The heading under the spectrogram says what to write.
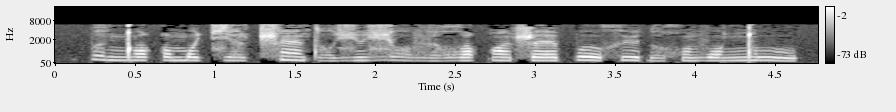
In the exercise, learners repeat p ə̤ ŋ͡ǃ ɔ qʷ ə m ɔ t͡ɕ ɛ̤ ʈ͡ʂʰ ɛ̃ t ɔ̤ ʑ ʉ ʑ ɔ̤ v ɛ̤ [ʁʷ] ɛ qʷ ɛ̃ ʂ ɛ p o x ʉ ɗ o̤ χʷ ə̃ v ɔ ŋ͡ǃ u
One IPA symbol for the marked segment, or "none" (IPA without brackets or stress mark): ʁʷ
